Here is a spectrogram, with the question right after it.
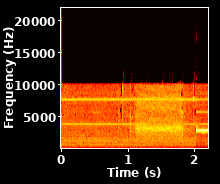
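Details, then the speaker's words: Steady machine hum, then a loud continuous high-pitched alarm when the return-air (expiratory) line is removed during ventilator training; with no return air, the machine will not deliver. "if I remove this one there is no return air machine will not deliver"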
